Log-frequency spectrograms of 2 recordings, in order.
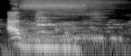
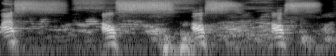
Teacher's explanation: Karena suara itu keluar dari cerah yang sempit antara ujung lidah dengan 2 gigi seri atas dan bawah. Ya, jadi suaranya lewat udara yang sempit sehingga suaranya itu berdesis, ya, yang keluar hanya sedikit. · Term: huruf-huruf sofir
